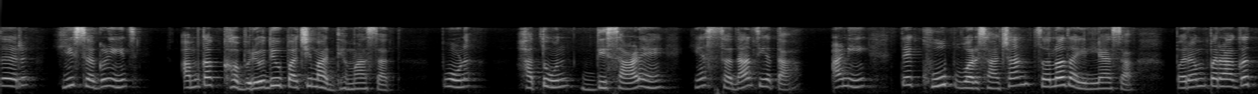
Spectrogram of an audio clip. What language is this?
Konkani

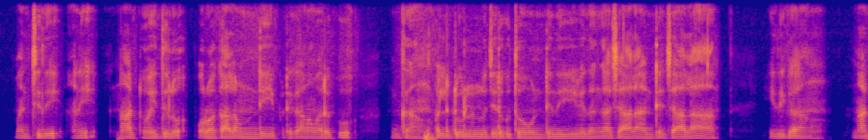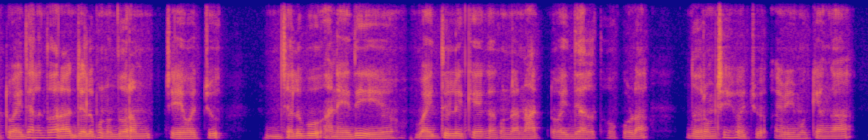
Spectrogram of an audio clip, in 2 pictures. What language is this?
Telugu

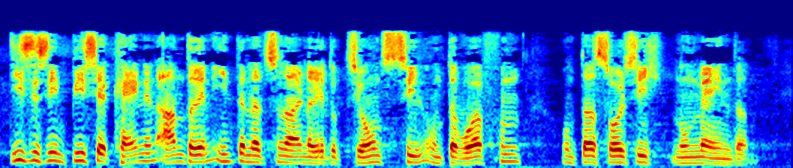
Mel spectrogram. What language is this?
German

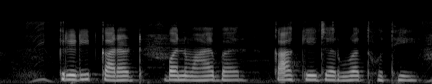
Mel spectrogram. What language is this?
Chhattisgarhi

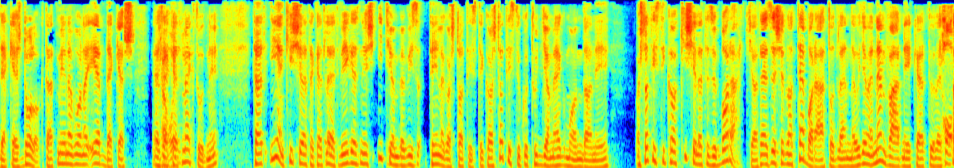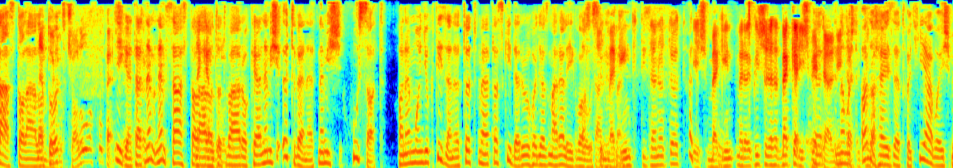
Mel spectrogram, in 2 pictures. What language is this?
Hungarian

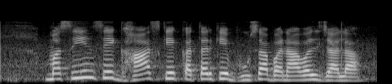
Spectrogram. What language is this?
Bhojpuri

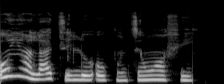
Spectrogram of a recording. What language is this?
Yoruba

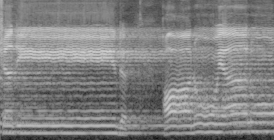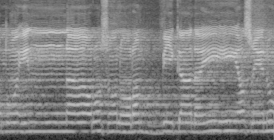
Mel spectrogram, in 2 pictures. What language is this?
Arabic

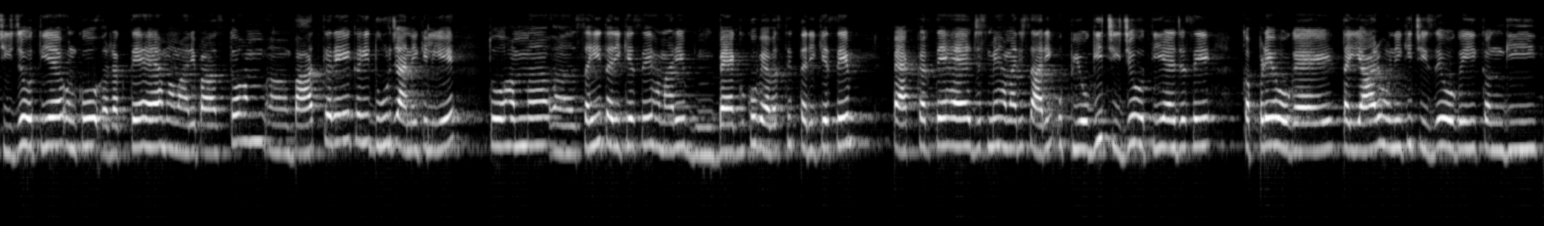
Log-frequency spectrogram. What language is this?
Hindi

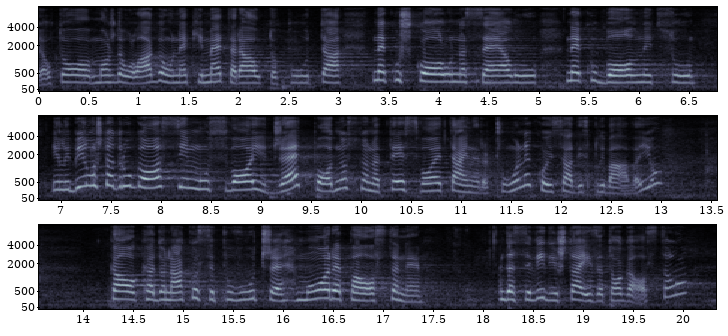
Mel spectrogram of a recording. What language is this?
Serbian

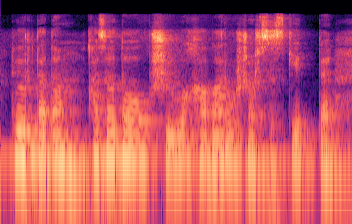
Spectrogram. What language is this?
Kazakh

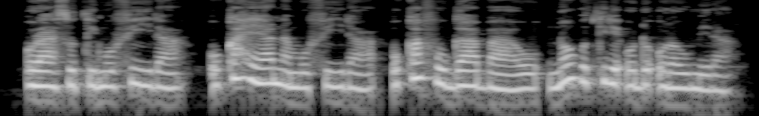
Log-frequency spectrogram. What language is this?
Kikuyu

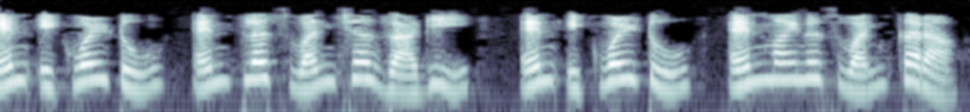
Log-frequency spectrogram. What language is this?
Marathi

